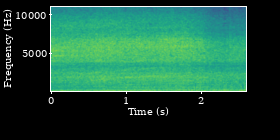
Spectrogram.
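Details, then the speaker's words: Audi A4 Quattro on a test drive right after its broken OEM driveshaft center support bearing was cut out and replaced with an aftermarket carrier: even low road and engine rumble under steady pull, no shudder or drone, driveline smooth. "Like butter. It already feels so much better."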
